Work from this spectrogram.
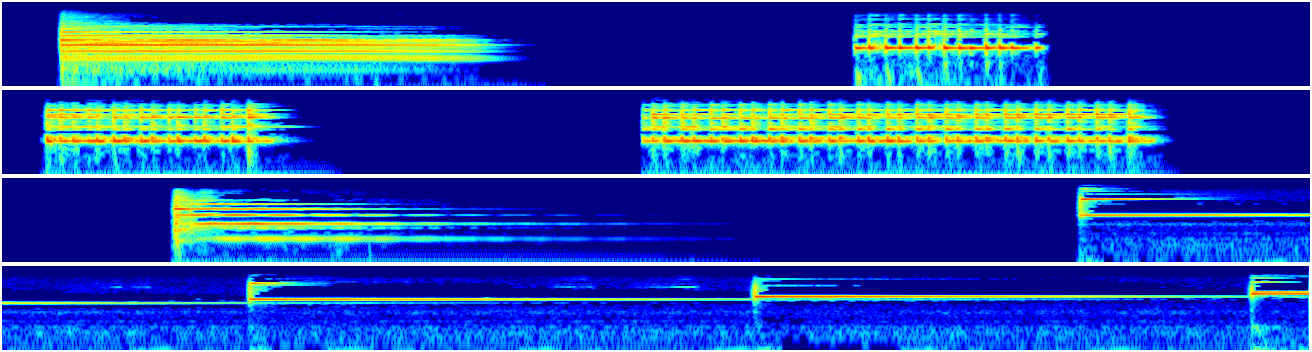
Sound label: bell, big big bong; cartoon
